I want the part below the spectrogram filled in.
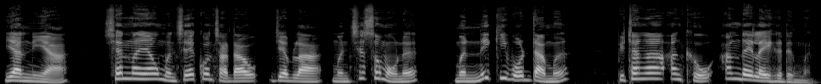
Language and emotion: Bodo, surprised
